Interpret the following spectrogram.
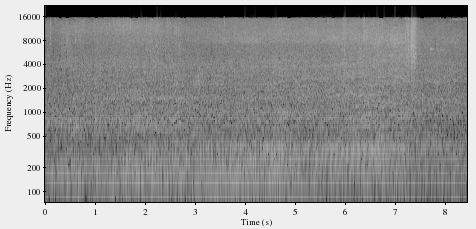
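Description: Motorbike road traffic going by, with one engine running clearly for a few seconds in the middle.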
